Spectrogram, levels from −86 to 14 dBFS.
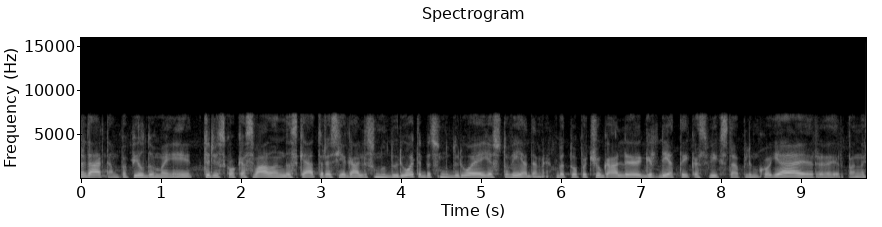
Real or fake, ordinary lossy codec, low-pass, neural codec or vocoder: real; MP3, 96 kbps; 7.2 kHz; none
